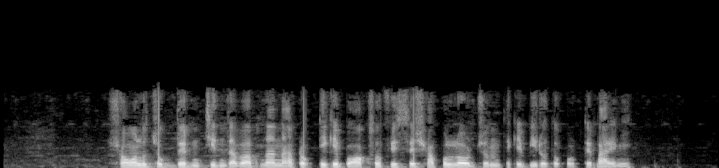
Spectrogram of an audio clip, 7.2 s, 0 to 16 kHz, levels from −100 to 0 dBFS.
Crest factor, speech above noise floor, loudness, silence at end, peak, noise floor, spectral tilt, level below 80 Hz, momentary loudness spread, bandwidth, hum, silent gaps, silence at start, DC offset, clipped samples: 18 dB; 54 dB; -19 LUFS; 0.9 s; -2 dBFS; -72 dBFS; -7.5 dB/octave; -54 dBFS; 8 LU; 7.6 kHz; none; none; 1.15 s; under 0.1%; under 0.1%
